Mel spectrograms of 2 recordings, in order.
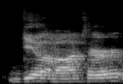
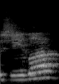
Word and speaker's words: Gila: how expensive it is I like when people from Ohio pronounce gilter with a hard G oh say Gila Gila monter that's okay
